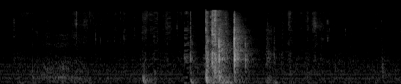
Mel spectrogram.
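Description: Small handling noises as gloved hands work a plastic nail tip and small manicure tools on a marble table: faint rustles, then a short cluster of light clicks and scrapes about two seconds in.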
